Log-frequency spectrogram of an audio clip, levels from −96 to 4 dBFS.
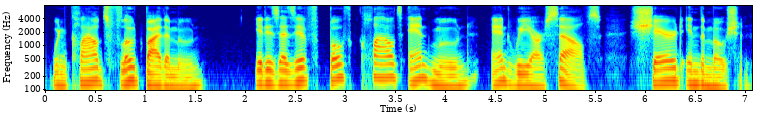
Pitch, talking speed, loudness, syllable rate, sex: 130 Hz, 180 wpm, -22 LUFS, 4.1 syllables/s, male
